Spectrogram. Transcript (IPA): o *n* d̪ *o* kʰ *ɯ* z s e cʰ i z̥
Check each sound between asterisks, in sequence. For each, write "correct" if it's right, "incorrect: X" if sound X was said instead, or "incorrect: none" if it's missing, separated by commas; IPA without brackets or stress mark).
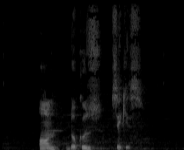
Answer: correct, correct, incorrect: u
